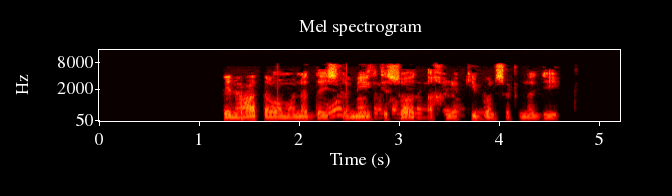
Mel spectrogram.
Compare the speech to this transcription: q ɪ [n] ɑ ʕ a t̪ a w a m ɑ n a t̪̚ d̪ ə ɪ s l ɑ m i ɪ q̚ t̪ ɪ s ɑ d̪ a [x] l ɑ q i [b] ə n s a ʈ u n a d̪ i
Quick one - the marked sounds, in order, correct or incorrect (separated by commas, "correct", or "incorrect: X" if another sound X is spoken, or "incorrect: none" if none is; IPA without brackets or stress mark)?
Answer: correct, correct, correct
